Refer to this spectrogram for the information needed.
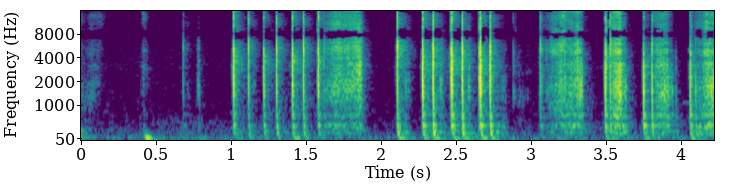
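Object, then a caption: Hardcover book with textured leather-like cover. Long nails tap and scratch the textured, leather-like embossed cover of a solid, burgundy leather-bound hardcover book with gold lettering. Quick, dry, bright clicks arrive in rapid clusters with short scraping strokes between them. Each tap dies away almost instantly, leaving little low-end body.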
